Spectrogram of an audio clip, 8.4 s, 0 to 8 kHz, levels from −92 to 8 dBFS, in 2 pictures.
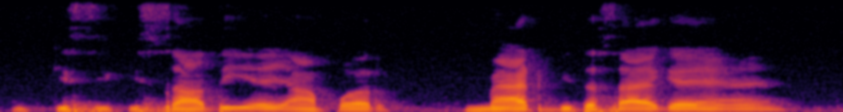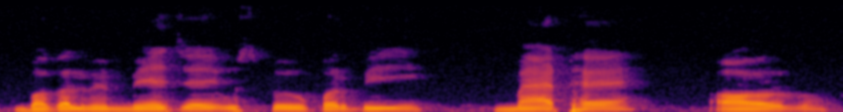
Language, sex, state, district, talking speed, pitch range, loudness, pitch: Hindi, male, Bihar, Kaimur, 155 wpm, 150-175 Hz, -17 LUFS, 160 Hz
